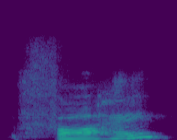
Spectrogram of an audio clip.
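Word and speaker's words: Fage: sweden yeah yoghurt called f-a-g-e oh apparently it's pronounced fahey yeah is it yeah yeah we only know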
